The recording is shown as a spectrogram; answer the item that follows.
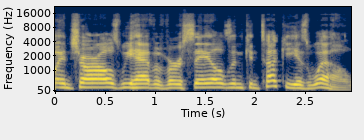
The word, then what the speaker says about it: Versailles: We also pronounce it Versailles. It's the English pronunciation. Versailles is the French pronunciation. Think of it like the name Jesus, spelled the exact same way the Spanish pronunciation is Jesus. Different language, different pronunciation rules. Versailles is correct in English.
